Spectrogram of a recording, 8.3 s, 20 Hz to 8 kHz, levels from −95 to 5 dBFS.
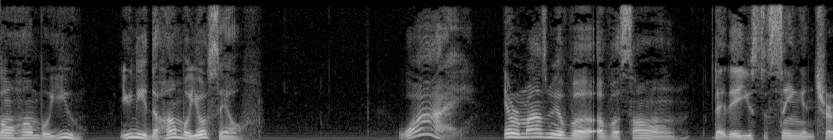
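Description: Listening to the speech recording, nothing stood out as a technical problem at any point.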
